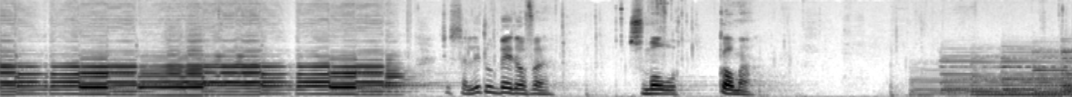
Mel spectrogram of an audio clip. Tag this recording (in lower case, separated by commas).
playing bassoon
